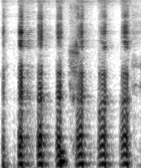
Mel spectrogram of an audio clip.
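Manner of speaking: high-pitched chuckle; quick run of amused laughter. Real, not acted. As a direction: laugh it out in a string. Laugh at counselor remark.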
